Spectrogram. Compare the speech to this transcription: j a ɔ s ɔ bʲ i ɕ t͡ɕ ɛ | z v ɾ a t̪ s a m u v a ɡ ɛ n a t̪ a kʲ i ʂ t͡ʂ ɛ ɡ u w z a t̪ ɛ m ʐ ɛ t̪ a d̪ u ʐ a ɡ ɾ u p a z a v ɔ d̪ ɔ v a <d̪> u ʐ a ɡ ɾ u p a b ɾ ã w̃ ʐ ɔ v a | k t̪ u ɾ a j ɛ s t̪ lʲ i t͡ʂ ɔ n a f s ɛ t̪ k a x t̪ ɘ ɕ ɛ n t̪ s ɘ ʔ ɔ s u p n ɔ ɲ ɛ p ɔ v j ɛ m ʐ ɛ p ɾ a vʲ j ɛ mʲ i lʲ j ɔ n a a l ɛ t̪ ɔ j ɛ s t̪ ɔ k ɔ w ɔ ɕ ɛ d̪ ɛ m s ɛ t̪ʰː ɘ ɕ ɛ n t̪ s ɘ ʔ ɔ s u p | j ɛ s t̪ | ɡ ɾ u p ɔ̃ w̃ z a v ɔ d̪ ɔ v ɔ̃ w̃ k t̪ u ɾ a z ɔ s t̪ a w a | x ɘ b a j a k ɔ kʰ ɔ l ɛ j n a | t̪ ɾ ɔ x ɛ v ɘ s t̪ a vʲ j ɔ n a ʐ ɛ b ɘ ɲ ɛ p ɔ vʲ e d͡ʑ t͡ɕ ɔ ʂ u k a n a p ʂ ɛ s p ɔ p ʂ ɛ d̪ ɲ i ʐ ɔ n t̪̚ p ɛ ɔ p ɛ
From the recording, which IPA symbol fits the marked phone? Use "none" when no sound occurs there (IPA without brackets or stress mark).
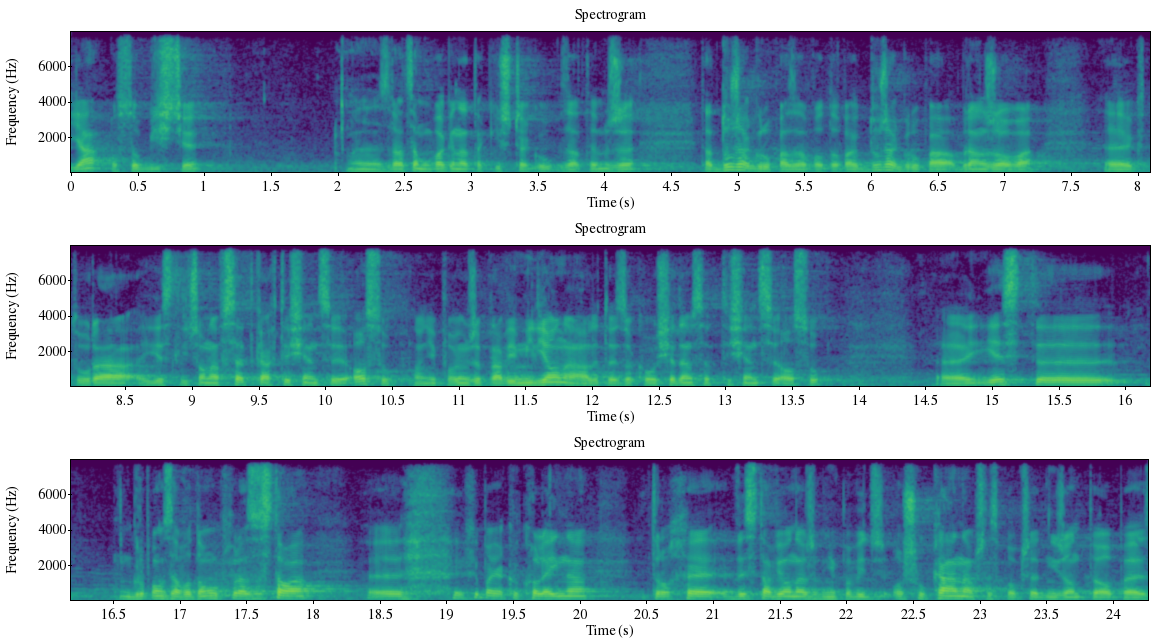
d̪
